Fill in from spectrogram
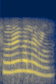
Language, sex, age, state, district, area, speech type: Odia, female, 45-60, Odisha, Angul, rural, conversation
